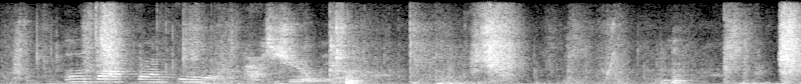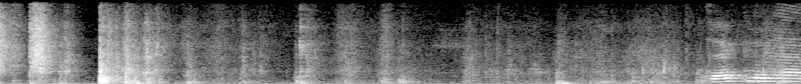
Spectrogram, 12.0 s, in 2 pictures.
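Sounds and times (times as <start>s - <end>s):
bedding rustling: 0.0s - 12.0s.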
